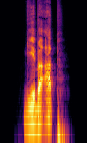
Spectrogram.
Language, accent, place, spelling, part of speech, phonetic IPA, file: German, Germany, Berlin, gebe ab, verb, [ˌɡeːbə ˈap], De-gebe ab.ogg
- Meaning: inflection of abgeben: 1. first-person singular present 2. first/third-person singular subjunctive I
